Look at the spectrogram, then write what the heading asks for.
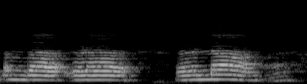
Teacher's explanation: ऐसा लगता है नाक से हवा निकल रही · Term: अनुनासिक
